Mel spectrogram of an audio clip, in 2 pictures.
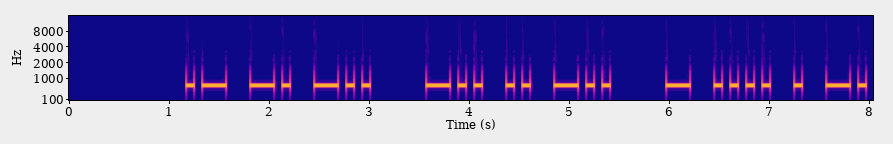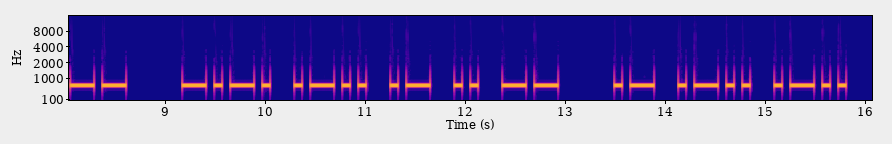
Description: Morse code, heard as a keyed tone, about 15 wpm, 700 Hz. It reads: AND DID THEY CLAIM ALL
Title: Sentences from Top 1500 Words 15wpm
